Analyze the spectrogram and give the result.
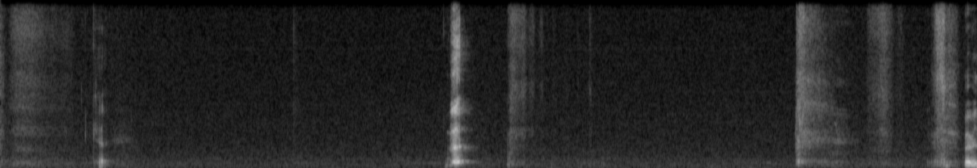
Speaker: i drink a bit more water i think the hiccups are gone that's good news no no no god yes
